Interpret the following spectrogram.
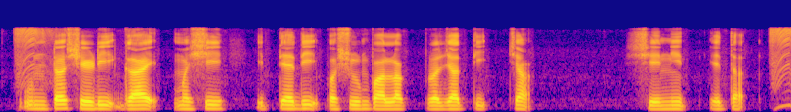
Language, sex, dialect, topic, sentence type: Marathi, male, Varhadi, agriculture, statement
